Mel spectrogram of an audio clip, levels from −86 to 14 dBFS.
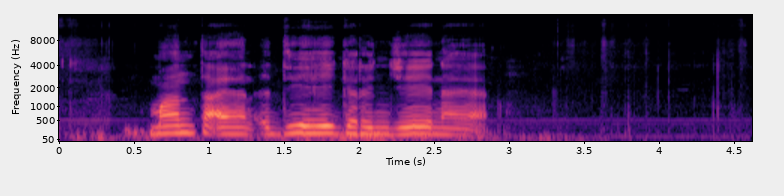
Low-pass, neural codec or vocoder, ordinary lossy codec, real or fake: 14.4 kHz; vocoder, 44.1 kHz, 128 mel bands every 256 samples, BigVGAN v2; none; fake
